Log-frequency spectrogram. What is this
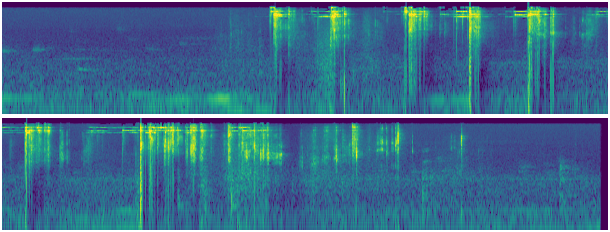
Throwing coins in hand OWI
Recorded with rifle mic. Coins being thrown in a hand.
coins, OWI, Throwing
